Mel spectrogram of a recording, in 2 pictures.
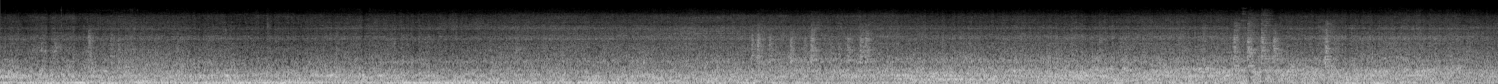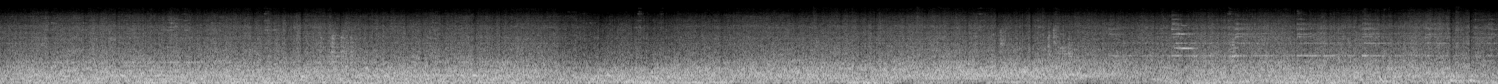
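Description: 750 mm narrow-gauge steam train running, heard from a passenger carriage: a steady rumble of wheels on the rails with occasional clicks over the rail joints. Near the end a faint high-pitched ringing tone joins in.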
